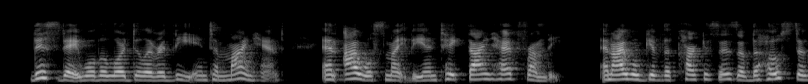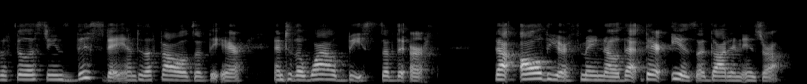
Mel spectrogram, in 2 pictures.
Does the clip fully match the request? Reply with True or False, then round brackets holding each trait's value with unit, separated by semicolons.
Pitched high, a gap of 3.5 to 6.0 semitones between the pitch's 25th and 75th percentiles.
False (210 Hz; 2.8 semitones)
